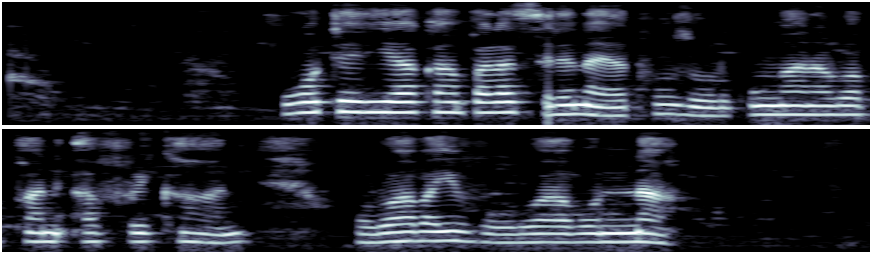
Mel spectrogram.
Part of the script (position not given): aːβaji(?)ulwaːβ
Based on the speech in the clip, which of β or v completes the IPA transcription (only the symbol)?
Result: v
